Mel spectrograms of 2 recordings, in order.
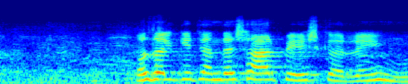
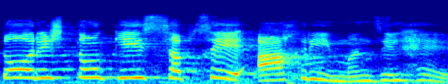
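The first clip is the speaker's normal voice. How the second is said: measured verse, repeats lifted higher; ghazal recitation; 6 semitones higher than usual. Acted. Poet presenting her ghazal to the gathering, measured recitation. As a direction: recite each line deliberately, pausing between phrases.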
